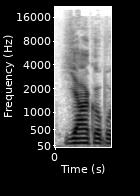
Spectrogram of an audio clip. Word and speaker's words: Jacopo: did you know that my name Jacopo is pronounced just like the Yak so in a way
